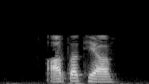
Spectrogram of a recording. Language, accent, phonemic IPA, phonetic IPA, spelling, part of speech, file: Armenian, Eastern Armenian, /ɑɾt͡sɑˈtʰjɑ/, [ɑɾt͡sɑtʰjɑ́], արծաթյա, adjective, Hy-արծաթյա.ogg
- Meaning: silvern, made of silver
